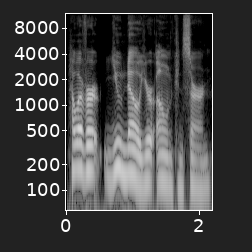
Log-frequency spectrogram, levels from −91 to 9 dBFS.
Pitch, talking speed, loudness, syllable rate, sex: 135 Hz, 165 wpm, -18 LUFS, 4.3 syllables/s, male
